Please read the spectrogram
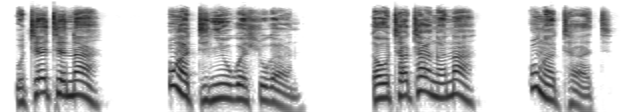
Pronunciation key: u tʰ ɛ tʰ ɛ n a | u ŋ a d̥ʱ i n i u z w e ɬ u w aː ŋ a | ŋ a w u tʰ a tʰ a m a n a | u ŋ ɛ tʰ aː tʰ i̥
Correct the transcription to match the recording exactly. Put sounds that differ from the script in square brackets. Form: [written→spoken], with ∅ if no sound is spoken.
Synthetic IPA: u tʰ ɛ tʰ ɛ n a | u ŋ a d̥ʱ i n i u [z→ɣ] w e ɬ u [w→ɣ] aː [ŋ→n] a | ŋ a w u tʰ a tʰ a [m→ŋ] a n a | u ŋ [ɛ→a] tʰ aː tʰ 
